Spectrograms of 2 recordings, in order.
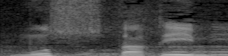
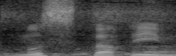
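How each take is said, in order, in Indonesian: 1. Huruf s diucapkan dengan bibir membulat. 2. Bunyi mu kehilangan pembulatannya, sehingga terdengar tidak membulat. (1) "kita pengen menjaga mu, akhirnya sin yang kena" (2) "kita pengen menjaga sin. Akhirnya ... mu-nya yang kena"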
